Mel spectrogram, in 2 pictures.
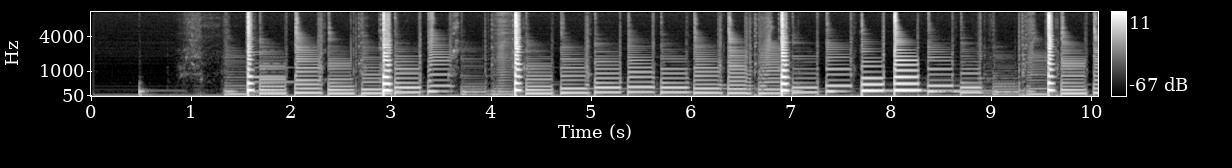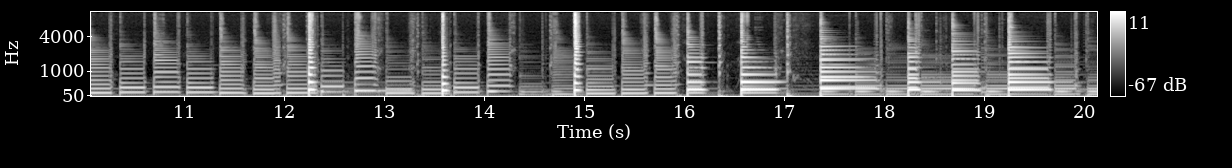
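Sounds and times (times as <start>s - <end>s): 
blues played on bass guitar: 1.3s - 20.1s.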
